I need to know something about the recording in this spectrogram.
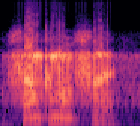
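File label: Speech Sound Russian; DCS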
